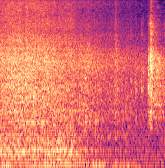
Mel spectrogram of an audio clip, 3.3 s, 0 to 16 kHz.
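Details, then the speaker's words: TVS Access 125 scooter misfiring after hose pipe replacement, suspected missing bush inside the hose pipe: engine revs roughly, jerks, then sags and dies out instead of holding speed when throttled, a lean stall. "बंद हो गई तो दोस्तों यह problem है मेरे पास"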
